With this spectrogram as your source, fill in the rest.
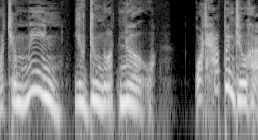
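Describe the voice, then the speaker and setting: A woman puts on a character voice at a fairly high pitch. Her pitch swings very widely at a moderate pace. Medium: read story. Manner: cold, menacing.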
